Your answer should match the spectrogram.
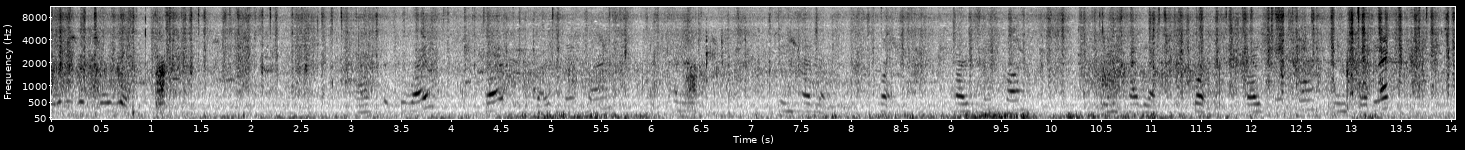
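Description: A horse's hooves striking a sand arena as it walks, under a low rumble that swells twice, about five and nine seconds in.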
